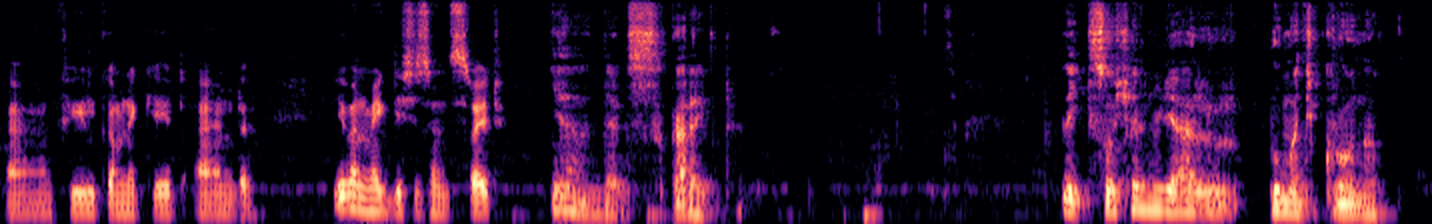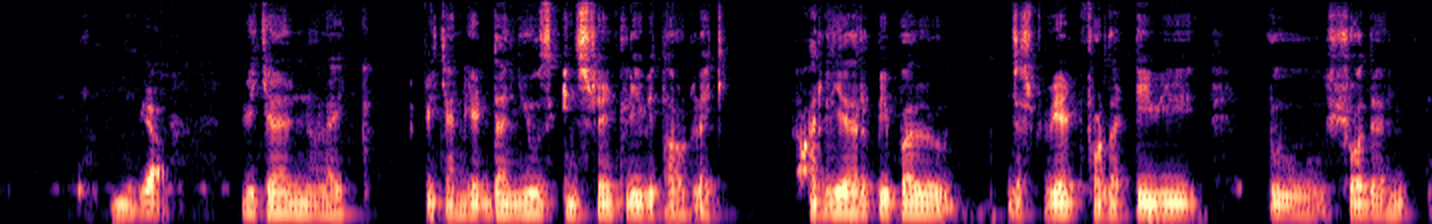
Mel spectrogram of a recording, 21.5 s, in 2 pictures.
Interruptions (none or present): none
